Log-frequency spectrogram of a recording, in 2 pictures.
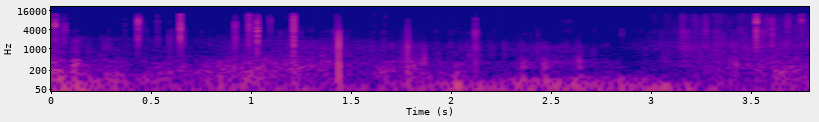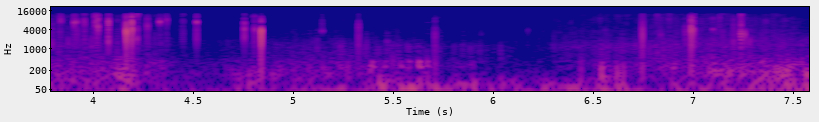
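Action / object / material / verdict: scrape / natural sea sponge / sea sponge / none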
